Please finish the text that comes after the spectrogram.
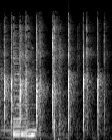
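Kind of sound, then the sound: crowd, applause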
